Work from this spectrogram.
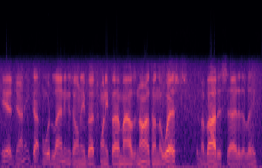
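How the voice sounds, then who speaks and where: An actor playing a friendly, eager helper in a 1950s radio drama, folksy in manner. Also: male voice, low voice, steady tone, fast talker, highs cut off, natural voice. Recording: noisy old radio broadcast.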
